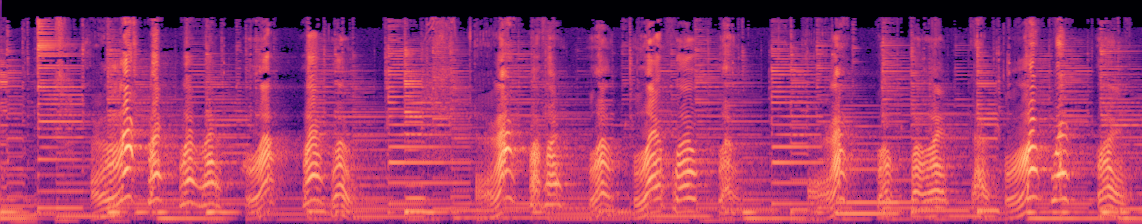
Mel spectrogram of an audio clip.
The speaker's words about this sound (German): Ganz egal, du bist zur Stelle und schon hört man das Gebelle. Den Briefträger macht das nicht froh, denn wenn du bellst, dann klingt das so.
